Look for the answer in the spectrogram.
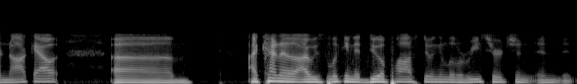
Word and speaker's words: Duhaupas: But Gerald Big Baby Miller and Johan Duopas, am I saying that right? Or is it Duhapas? – Yeah. Duopas. That's how I've always heard that.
